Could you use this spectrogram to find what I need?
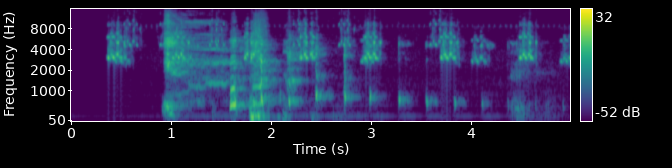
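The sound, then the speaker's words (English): A cricket chirping sound effect played from a soundboard: bright, high-pitched trills pulsing in short rhythmic bursts, with a brief louder jumble of chirps early on before settling into steady repeated chirps. No talking. “Then, you know, you just get, you get the crickets.”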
